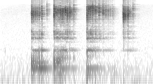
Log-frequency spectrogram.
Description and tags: fart poot gas flatulence flatulation explosion noise weird beat aliens snore laser space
